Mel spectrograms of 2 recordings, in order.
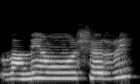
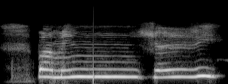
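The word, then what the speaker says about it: وَمِن شَرِّ: It's again the nasal sound on the noon here. It's ikhfa. You don't pronounce the noon as I already told you. So it's wa min sharri. Wa min sharri.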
